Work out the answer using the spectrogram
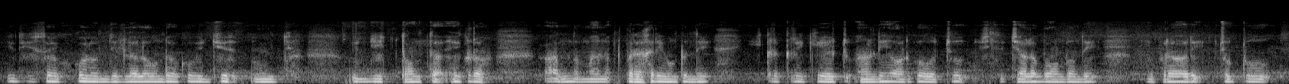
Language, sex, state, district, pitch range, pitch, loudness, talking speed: Telugu, male, Andhra Pradesh, Srikakulam, 125-130 Hz, 125 Hz, -18 LUFS, 75 wpm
